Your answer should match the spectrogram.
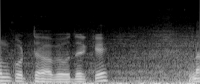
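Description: Mostly a man talking while riding, over the steady low rumble of a Suzuki Gixxer motorcycle and wind noise. There is a short break in the talk from just past a second in, filled with a hiss of air, before he speaks again at the end.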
